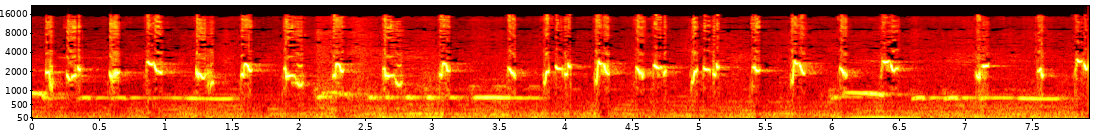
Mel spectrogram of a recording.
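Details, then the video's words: Kebo-type Sooty-headed bulbul delivering a long ropel song meant as a lure: steady stream of clear, bouncing whistled notes roughly two per second, accompanied by an intermittent low sustained whistle. "trucuk kebo ropel panjang"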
